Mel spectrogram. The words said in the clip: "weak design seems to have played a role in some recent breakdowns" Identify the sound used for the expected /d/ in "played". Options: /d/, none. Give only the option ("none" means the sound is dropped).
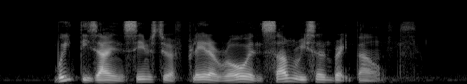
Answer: /d/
